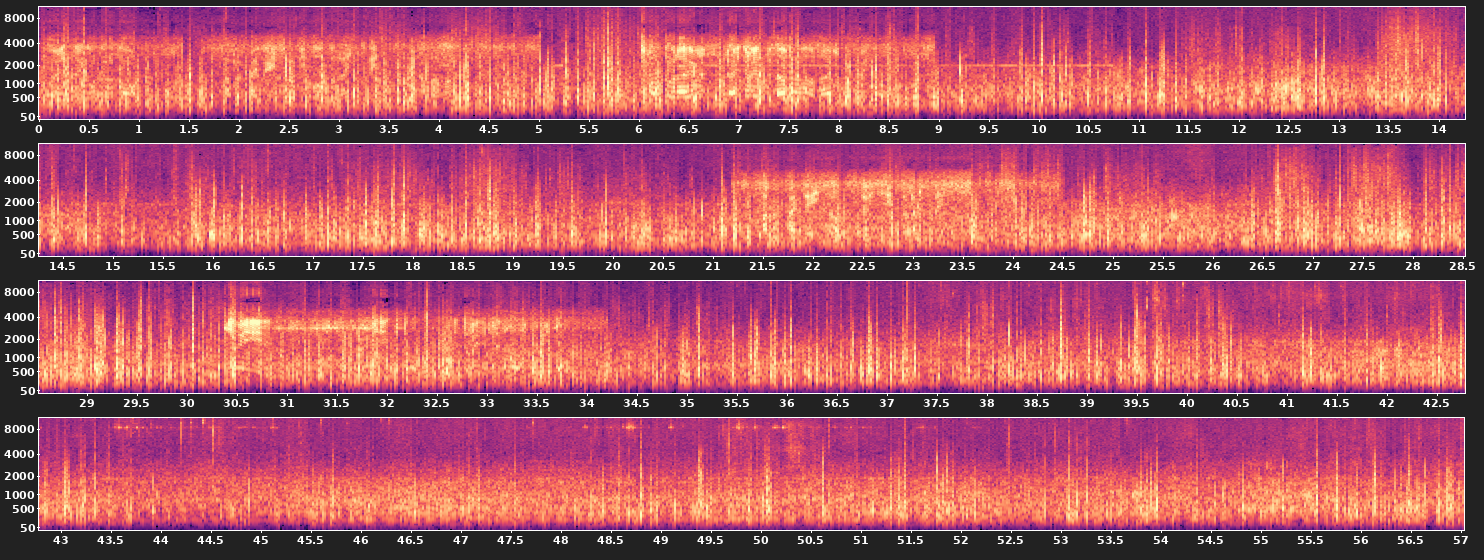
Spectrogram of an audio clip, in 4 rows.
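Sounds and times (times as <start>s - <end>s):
wind on microphone: 0.0s - 57.0s.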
